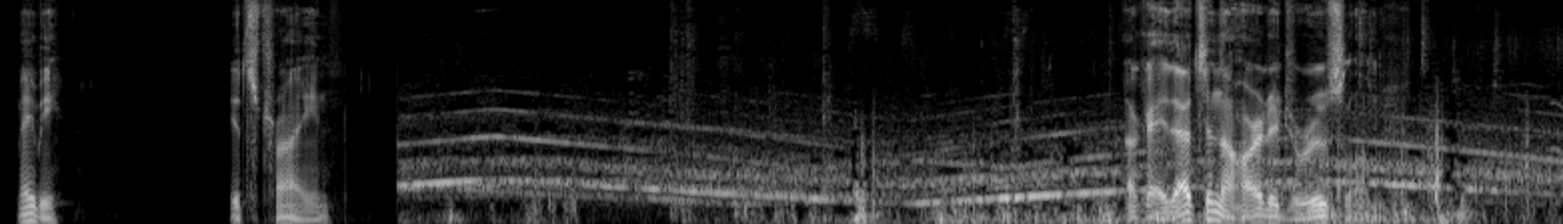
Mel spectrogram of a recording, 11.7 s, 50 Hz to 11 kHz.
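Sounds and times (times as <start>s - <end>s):
speech: 0.1s - 0.5s, 1.7s - 2.6s, 8.4s - 10.8s
air raid sirens wailing in Jerusalem during rocket attack: 3.0s - 11.7s
rumbling outdoor background: 3.0s - 11.7s.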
